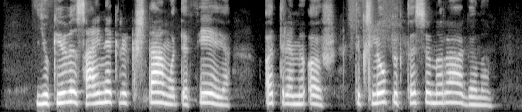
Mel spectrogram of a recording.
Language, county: Lithuanian, Vilnius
